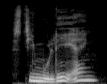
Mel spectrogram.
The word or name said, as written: stimulering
